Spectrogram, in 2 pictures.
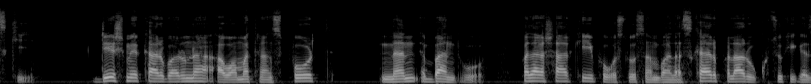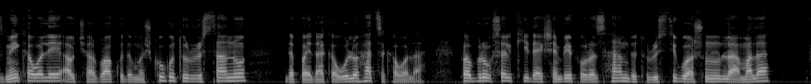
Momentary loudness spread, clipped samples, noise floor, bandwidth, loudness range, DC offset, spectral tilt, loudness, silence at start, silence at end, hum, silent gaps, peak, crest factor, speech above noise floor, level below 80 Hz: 8 LU; under 0.1%; -66 dBFS; 15 kHz; 1 LU; under 0.1%; -5.5 dB/octave; -30 LUFS; 0 s; 0.4 s; none; none; -16 dBFS; 16 dB; 36 dB; -68 dBFS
